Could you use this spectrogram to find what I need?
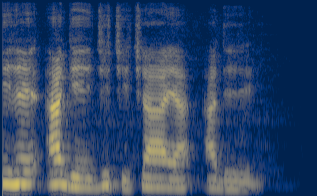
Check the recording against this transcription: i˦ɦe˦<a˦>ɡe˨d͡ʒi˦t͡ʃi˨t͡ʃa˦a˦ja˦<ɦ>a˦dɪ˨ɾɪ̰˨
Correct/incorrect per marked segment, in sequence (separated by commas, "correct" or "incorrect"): correct, incorrect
